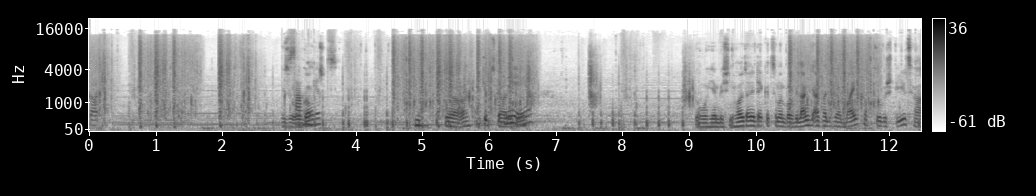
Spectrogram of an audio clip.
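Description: Dirt crunches in short bursts as blocks are dug out.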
